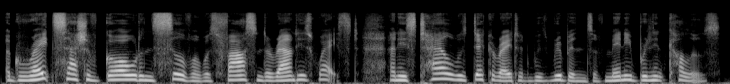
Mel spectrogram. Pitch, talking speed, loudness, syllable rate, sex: 190 Hz, 190 wpm, -18 LUFS, 5.0 syllables/s, female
